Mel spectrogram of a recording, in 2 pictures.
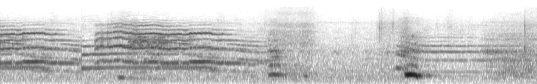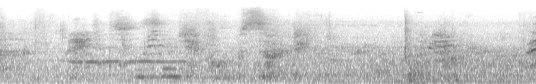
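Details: Ragdoll cat indoors at home in Korea, among eleven Ragdolls kept together; opens with a strong, harmonic-rich meow wavering in pitch, then softer short mews, a knock, and scattered quieter cries with faint background sounds.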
